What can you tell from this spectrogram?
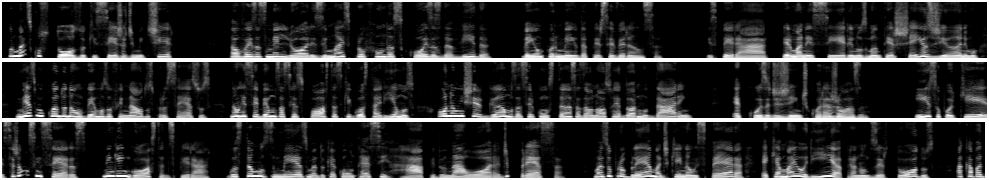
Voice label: portuguese brazilian audiobooks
